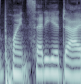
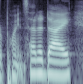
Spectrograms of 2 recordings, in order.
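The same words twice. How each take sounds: First: "poinsettia" ending in "-ee-uh"; "poinsettia" with an "ee" before the final "a"; four-syllable pronunciation. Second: "poinsettia" ending in plain "-setta"; "poinsettia" without the "ee" before the final "a"; three-syllable pronunciation. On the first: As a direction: say "poinsettia" as poin-SET-ee-uh. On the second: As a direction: say "poinsettia" as poin-SET-uh. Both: Shown as a demonstration. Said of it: "depending on how you wanna pronounce it".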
